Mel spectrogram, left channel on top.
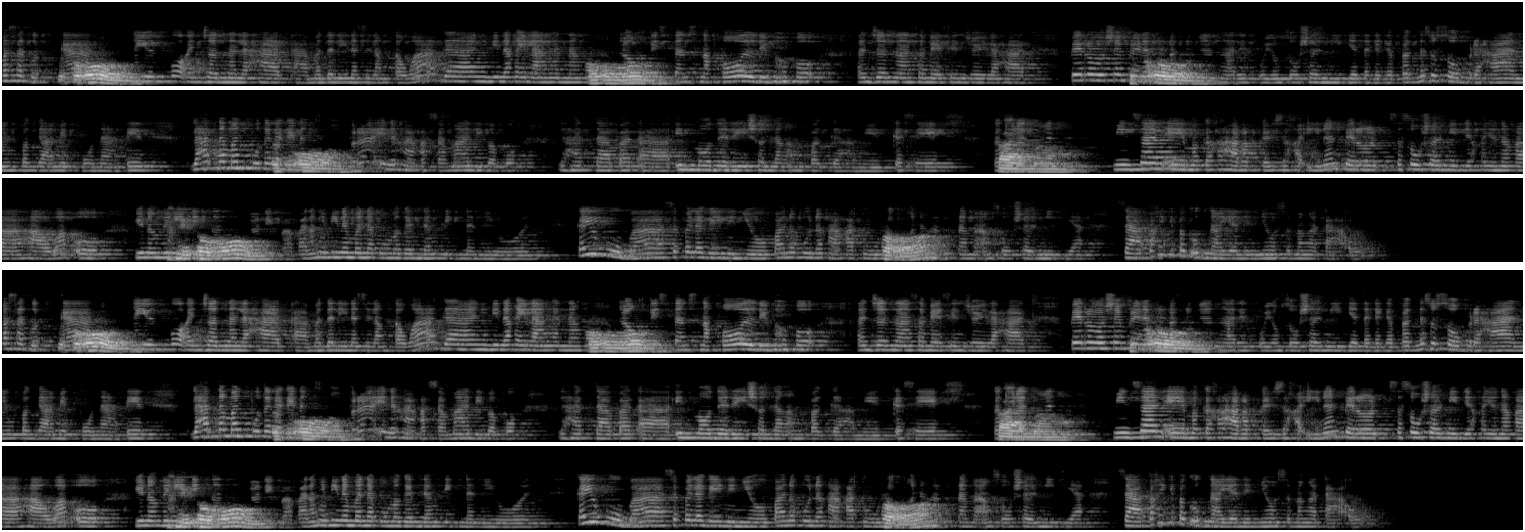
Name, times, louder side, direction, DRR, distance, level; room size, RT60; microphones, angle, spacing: voice 1, 0.0-0.9 1.3-5.8 6.2-24.8 25.1-26.1 26.3-32.6 32.9-35.8 36.2-44.1, right 2 dB, 25° right, 5 dB, 4.9 m, -33 dB
voice 2, 0.7-1.4 5.8-6.6 11.4-12.2 18.1-18.8 25.2-25.9 32.2-33.1 39.2-39.8, equal, 5° right, -2 dB, 2.5 m, -22 dB
28.0 x 21.5 x 7.0 m, 0.64 s
head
